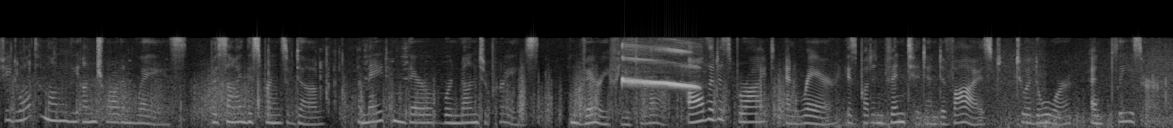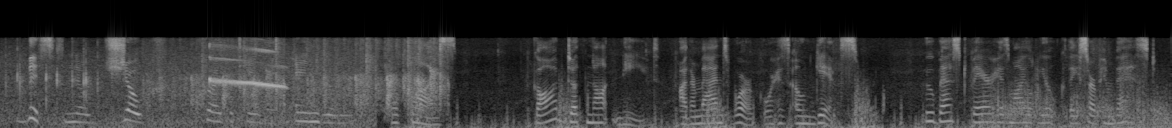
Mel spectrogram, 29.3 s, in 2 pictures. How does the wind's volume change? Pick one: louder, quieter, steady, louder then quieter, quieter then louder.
louder.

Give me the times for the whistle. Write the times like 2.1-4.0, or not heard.
7.8-8.8, 17.2-18.3.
